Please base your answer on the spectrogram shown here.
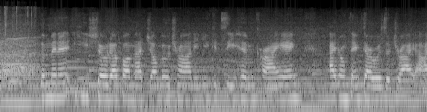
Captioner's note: cheering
